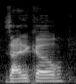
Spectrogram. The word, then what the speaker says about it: Zydeco: Zydeco. Is that how you say it? Sorry. – Yeah. – Had a couple beers. – Wrong with you? – Zydeco, whatever. I put the emphasis in the wrong word.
